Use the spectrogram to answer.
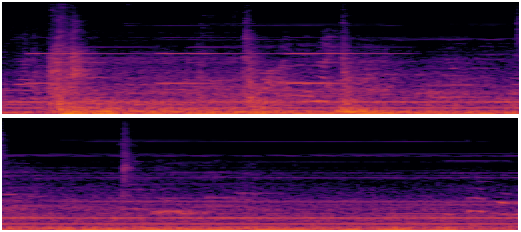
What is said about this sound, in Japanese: ホーム側のドア一旦すべて開きます。ご注意ください。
